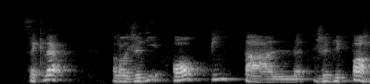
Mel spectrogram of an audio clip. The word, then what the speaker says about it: hôpital: Alors je dis hôpital, je dis pas hôpital.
